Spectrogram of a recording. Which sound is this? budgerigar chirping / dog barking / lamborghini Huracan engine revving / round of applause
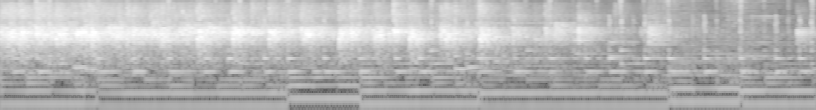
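round of applause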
